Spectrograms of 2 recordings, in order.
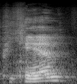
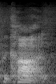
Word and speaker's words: pecan: I went with pecan. I didn't say it already. Okay, I went with pecan or pecan. How do you pronounce that? Pecan, pecan, pecan. Both ways.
